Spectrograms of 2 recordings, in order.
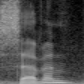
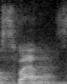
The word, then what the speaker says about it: Sven: I'm going to say, is it Seven? No, Sven. Sven.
